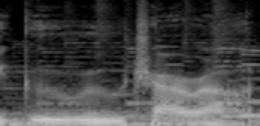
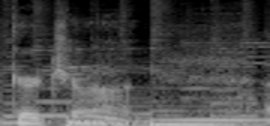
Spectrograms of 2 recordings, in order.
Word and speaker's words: Gurucharan: so enjoy the program Geron sing kalsa the second U is silent and so you do not say Guru Charon it's Geron uh a Northwest Native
